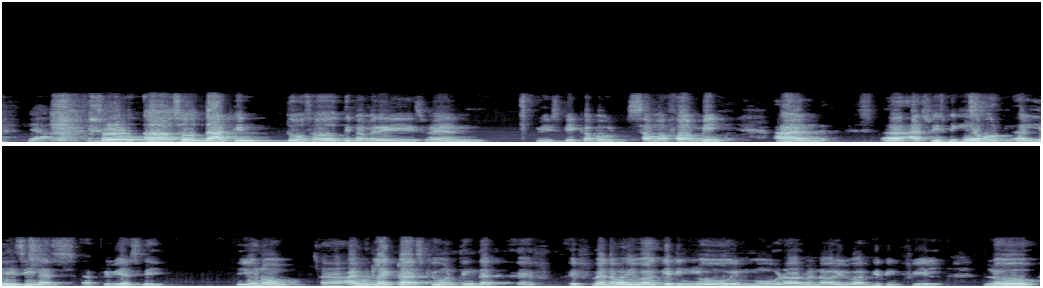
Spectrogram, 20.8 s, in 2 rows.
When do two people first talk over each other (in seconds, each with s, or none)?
none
